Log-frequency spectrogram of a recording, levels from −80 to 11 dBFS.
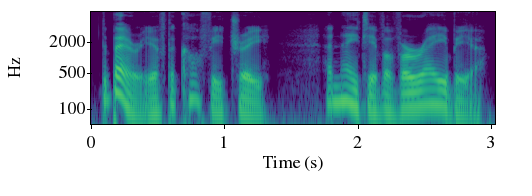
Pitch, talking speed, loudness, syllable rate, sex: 105 Hz, 200 wpm, -21 LUFS, 6.5 syllables/s, male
